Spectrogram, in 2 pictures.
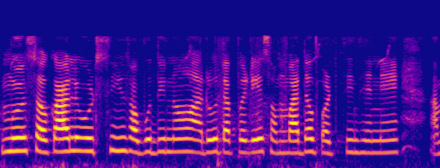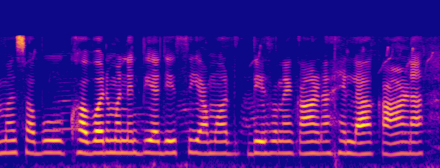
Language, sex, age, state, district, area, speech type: Odia, female, 18-30, Odisha, Kalahandi, rural, spontaneous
